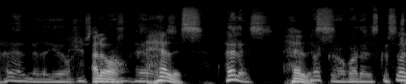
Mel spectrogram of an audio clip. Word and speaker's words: Helles: Et comment elle prononce Hell, d'ailleurs? Alors, Helles.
